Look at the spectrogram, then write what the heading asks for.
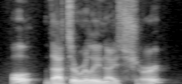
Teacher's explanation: even with grammatical statements they lift the tone at the end and turn it into a question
